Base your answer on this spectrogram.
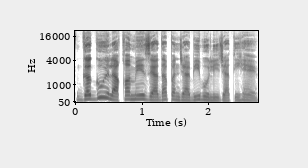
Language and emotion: Urdu, neutral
